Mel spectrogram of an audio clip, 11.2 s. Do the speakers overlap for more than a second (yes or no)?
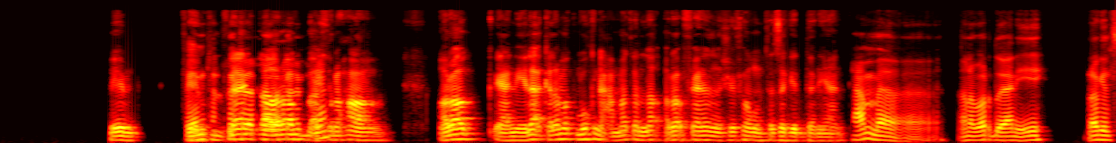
yes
